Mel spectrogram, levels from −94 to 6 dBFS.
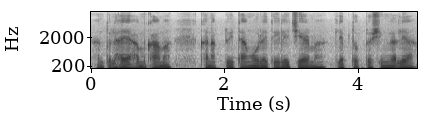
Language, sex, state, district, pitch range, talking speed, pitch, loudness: Wancho, male, Arunachal Pradesh, Longding, 100-110 Hz, 185 wpm, 105 Hz, -18 LUFS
